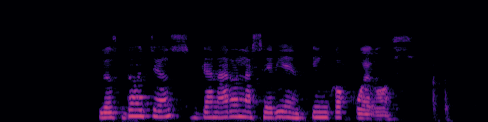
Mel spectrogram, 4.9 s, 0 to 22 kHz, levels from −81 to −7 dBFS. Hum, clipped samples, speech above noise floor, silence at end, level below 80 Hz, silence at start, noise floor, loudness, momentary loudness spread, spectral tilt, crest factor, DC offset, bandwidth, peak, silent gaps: none; under 0.1%; 40 dB; 0.4 s; -82 dBFS; 1 s; -84 dBFS; -45 LUFS; 8 LU; -6 dB/octave; 18 dB; under 0.1%; 8.6 kHz; -30 dBFS; none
